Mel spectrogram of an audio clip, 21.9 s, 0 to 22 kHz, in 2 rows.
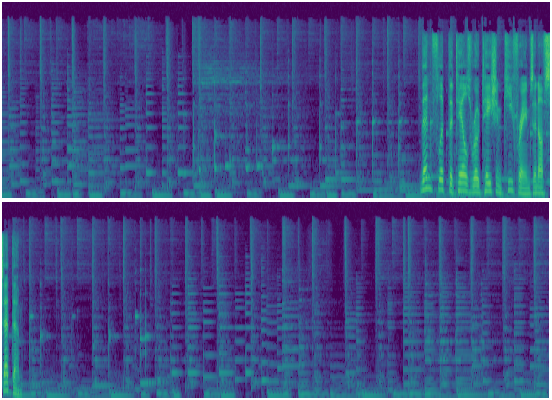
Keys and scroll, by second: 16.3 z, 19.9 alt+w, 20.3 super+s, 21.0 space.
